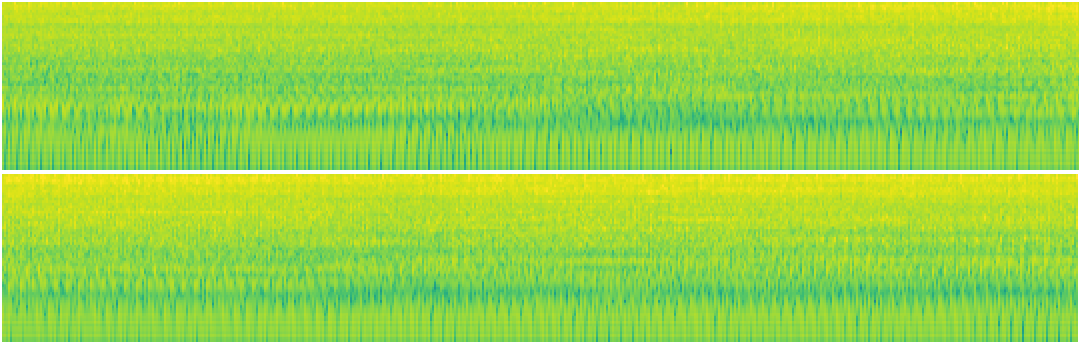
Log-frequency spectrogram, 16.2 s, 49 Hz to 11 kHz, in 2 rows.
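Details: 2008 Ford Mustang GT with 4.6L V8 idling with a loud, steady ticking over the low engine rumble, about four ticks a second; cause unknown, owner seeking help.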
